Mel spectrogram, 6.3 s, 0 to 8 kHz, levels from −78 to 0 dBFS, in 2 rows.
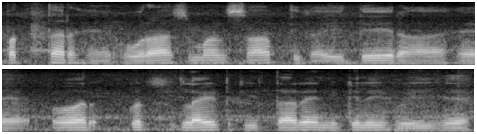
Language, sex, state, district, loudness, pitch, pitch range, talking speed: Hindi, male, Rajasthan, Bikaner, -19 LUFS, 115 Hz, 105-120 Hz, 160 wpm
